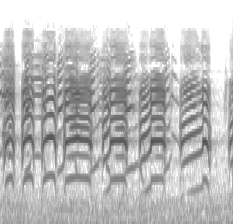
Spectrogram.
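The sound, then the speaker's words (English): A house finch in a street tree sings a lively, rapid run of varied warbling notes, fairly loud, continuing without pause through the whole stretch with no voices present. “Or hear a house finch belting it out from a street tree.”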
